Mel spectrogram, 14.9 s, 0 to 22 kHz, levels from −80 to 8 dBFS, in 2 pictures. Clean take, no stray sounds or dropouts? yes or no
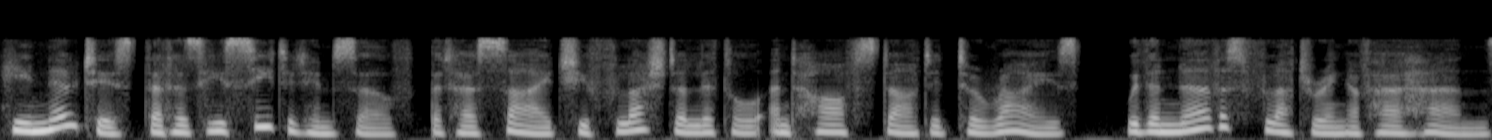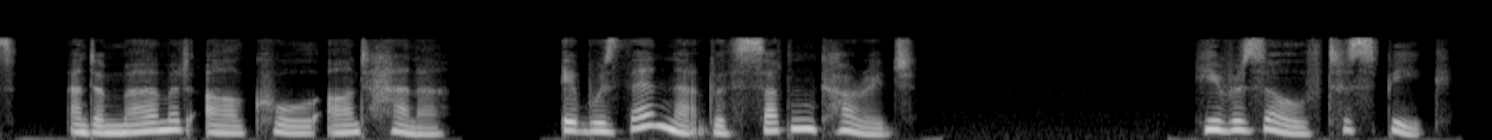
yes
